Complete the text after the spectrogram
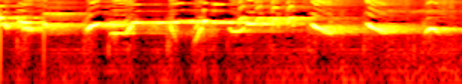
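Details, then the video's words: Caged greater green leafbird in forceful song meant to excite rival leafbirds, giving sustained whistled notes that slide up and down, punctuated by sharp upward-flicking chirps roughly every half second and a few scratchy fragments. "CUCAK IJO GACOR DOR TEMBAKAN TAJAM BESETAN KASAR ROLL PANJANG FULL ISIAN"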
